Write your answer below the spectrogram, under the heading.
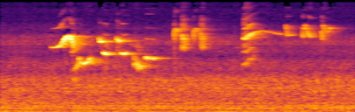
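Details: Morning lure of orange-headed thrush song: an opening string of descending whistled notes, followed by chattering high phrases and thin sustained whistles, with a faint hiss underneath.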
